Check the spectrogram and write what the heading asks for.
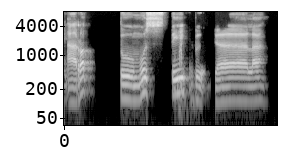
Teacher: Tidak, jadi tidak kol-kola, dal sukunnya tidak kol-kola, langsung masuk ke huruf ta. Jadi idgham. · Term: idgham mutajanisen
